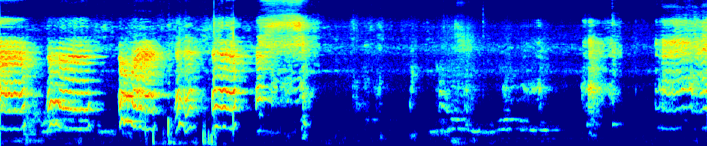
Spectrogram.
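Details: Newborn under NICU observation after C-section delivery: short, strained, whimpering sounds on breathing out, amid crying; expiratory grunting in newborn.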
